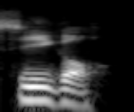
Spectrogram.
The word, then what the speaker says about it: Seagal: telling me it's a steven seagal movie whose last name is actually pronounced siegel steve siegel it is a mystical martial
